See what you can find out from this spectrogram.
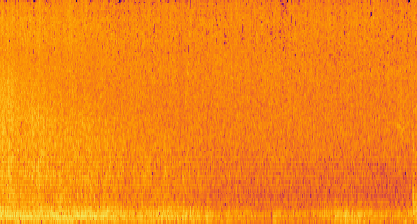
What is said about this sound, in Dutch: Maar het regent en bliksemschichten schieten uit de wolken.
